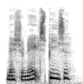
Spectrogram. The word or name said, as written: nationalspise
